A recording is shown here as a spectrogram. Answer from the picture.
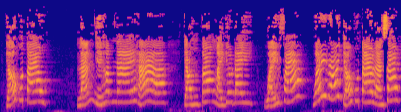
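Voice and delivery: high, drawn-out angry ghost woman; possessing woman spirit. Retold or imitated. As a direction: scold intruders in a high spirit voice. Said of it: "là giọng của một người đàn bà".

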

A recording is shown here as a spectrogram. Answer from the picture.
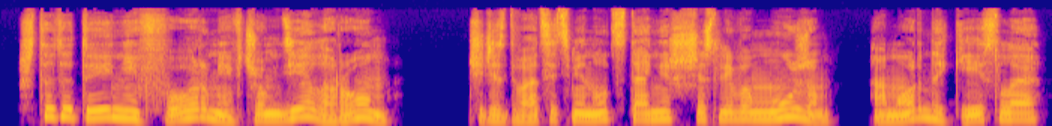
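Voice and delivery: ordinary delivery, nothing marked

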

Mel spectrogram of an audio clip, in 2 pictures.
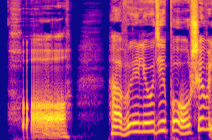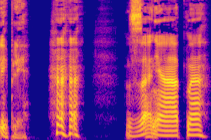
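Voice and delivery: high, amused cackling prisoner; amused immortal prisoner. Acted. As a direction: savour their trouble slowly. Prisoner answers, laughing. (насмешливый бессмертный, высоко)

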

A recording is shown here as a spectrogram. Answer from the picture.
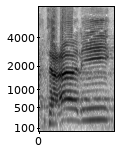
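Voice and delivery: تعالي said ta'ālī with a long "ee" ending; common-error kasra. Shown as a demonstration. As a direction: give the lam of تعالي an "ee" vowel. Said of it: "خطأ شائع".

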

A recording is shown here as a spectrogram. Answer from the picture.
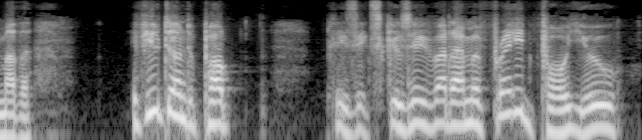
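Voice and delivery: a nervous son stumbling for words; anxious youth. Acted. Son pleads with his mother.

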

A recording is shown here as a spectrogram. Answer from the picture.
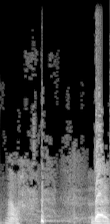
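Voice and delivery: ordinary talk, nothing marked

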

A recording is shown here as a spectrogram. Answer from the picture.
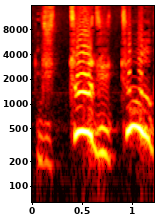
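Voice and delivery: high, very loud cry of refusal; crowd shout. A narrator's reading. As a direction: shout it out like a roomful of angry lodgers. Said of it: "crièrent les pensionnaires".

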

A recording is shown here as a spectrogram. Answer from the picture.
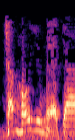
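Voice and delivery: ordinary delivery

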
